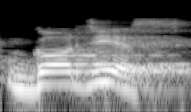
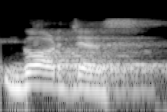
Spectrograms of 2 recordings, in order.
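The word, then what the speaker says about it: gorgeous: जैसे बहुत सारे बच्चे इसे बोलते हैं गॉर्जियस, क्या बोलते हैं गॉर्जियस, तो मैंने पीछे ही बताया हम इसे गॉर्जियस नहीं बोलेंगे, हम क्या बोलेंगे गॉर्जस।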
